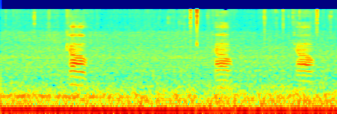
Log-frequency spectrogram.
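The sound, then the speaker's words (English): A truck drives along a foggy road in a steady, loud, low drone that fills the whole clip, with three brief high-pitched vocal squeaks breaking in over it. “About to get smashed by that truck.”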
